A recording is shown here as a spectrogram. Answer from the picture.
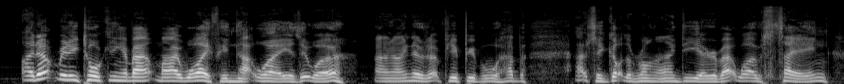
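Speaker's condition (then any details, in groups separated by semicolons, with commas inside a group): Cerebral palsy; back surgery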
